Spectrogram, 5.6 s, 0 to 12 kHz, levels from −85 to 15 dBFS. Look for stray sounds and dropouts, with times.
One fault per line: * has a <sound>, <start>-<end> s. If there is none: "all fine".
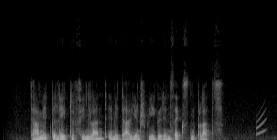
* has a chirp, 5.1-5.4 s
